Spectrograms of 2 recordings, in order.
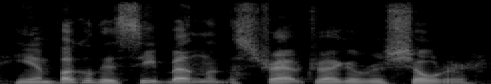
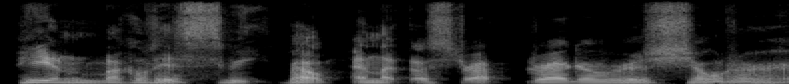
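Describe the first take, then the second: First: It is read in a normal voice. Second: It is read in a put-on voice.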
